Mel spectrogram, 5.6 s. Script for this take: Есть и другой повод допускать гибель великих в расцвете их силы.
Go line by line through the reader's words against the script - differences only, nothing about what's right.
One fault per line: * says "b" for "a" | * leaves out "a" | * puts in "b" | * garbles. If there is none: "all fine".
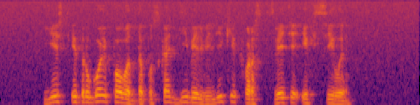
all fine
